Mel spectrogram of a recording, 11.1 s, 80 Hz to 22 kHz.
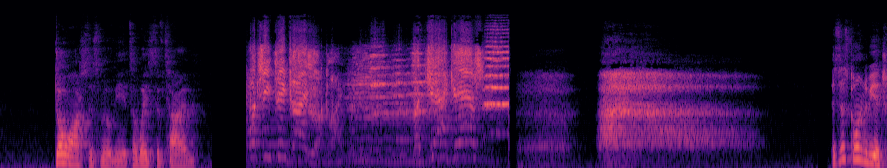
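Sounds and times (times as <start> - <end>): person sighing: 6.6 - 9.5.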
